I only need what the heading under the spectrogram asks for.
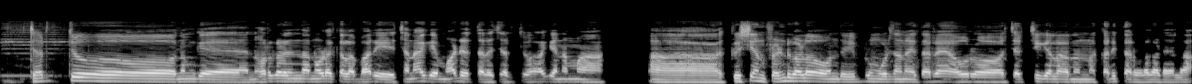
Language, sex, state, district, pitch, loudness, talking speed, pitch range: Kannada, male, Karnataka, Shimoga, 125 Hz, -14 LUFS, 140 wpm, 115-140 Hz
